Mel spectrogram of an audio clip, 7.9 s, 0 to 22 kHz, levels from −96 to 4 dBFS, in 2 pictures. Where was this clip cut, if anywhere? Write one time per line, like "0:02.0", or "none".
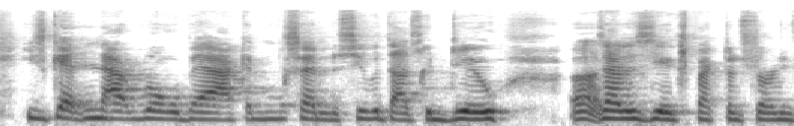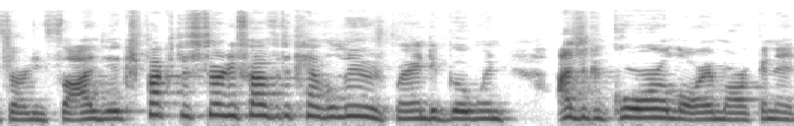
0:01.4
0:02.1
0:03.0
0:04.0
